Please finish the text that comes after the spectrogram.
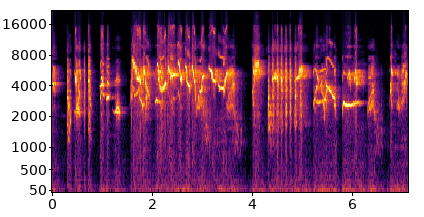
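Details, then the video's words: Oriental magpie-robin in full, varied song: loud high whistles, sweeping slurred phrases and rapid buzzy clicking bursts, broken by brief pauses, with no other sounds. "kacer gacor full isian"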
